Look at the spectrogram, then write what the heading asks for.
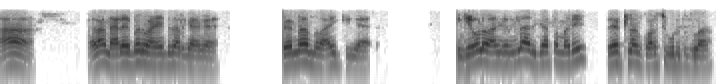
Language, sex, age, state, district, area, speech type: Tamil, male, 18-30, Tamil Nadu, Kallakurichi, urban, conversation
